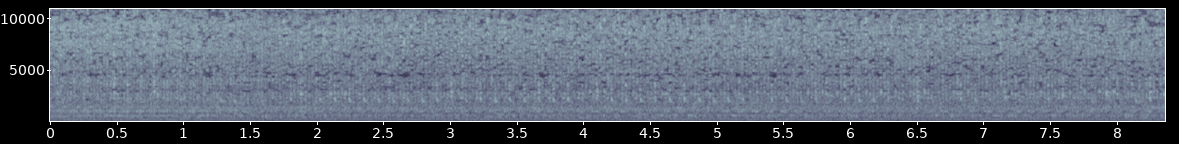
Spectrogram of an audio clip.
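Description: Light, sharp ticking knock about three times a second over a thin idle hum; a knock is present but its source is unknown.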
